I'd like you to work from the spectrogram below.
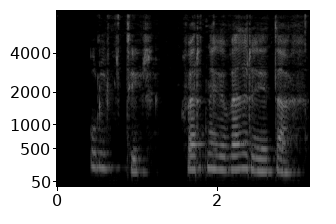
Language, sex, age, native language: Icelandic, female, 30-39, Icelandic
